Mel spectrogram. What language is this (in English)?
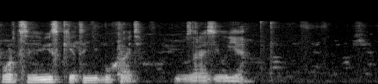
Russian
